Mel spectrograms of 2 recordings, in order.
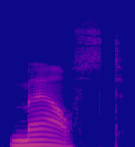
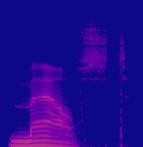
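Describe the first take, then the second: Both takes have the same delivery.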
